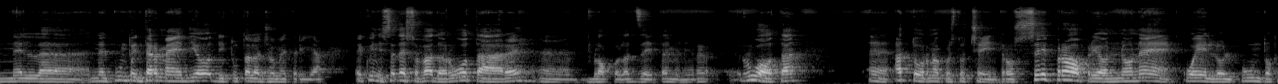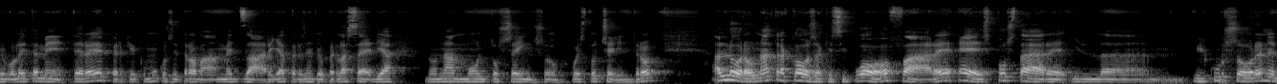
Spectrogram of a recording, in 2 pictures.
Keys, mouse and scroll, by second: 0.5 click, 0.8 middle click, 3.1 middle click, 4.1 r, 8.2 middle click, 9.8 ctrl+z, 10.2 middle click, 11.4 middle click, 13.4 middle click, 15.1 middle click, 15.9 click, 16.4 middle click, 17.3 shift+middle click, 18.0 middle click, 19.1 middle click, 21.1 middle click, 24.1 middle click, 25.0 shift+middle click.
